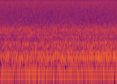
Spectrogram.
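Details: Unidentified prototype tube AM/FM radio, warmed up; even, steady hiss between FM stations with faint background hum; FM section receiving normally.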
